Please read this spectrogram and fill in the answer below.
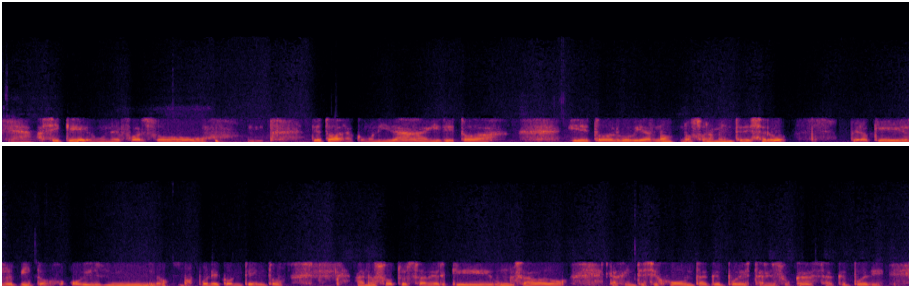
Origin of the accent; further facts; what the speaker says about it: Argentina; somos los argentinos muy de abrazarnos, de tocarnos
